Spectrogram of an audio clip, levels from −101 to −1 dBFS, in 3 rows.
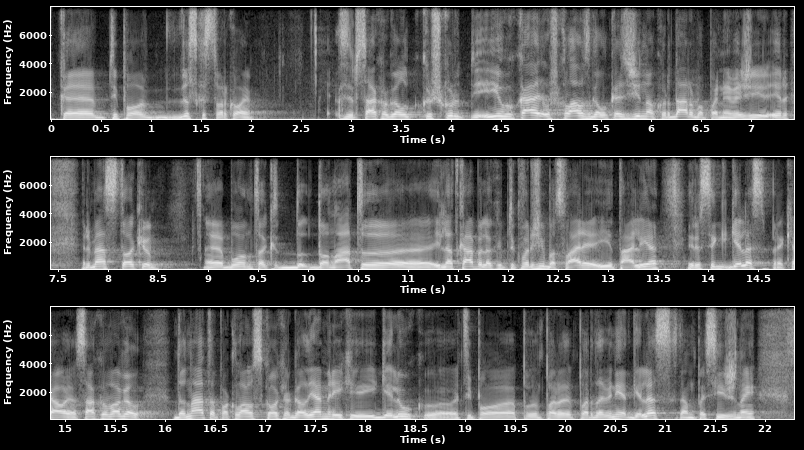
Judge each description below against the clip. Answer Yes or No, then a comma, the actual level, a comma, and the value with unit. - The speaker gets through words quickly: No, slow, 135 wpm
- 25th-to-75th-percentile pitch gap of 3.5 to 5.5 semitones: Yes, average, 4.2 semitones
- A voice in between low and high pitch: No, low, 130 Hz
